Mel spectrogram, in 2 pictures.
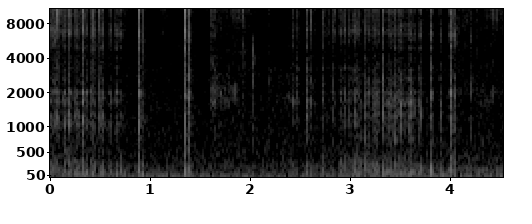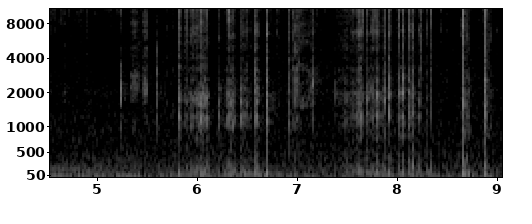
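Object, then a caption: Bar of soap cut with a blade. A solid, bright-green rectangular bar of dry soap is held in one hand and carved with a utility-knife blade. Repeated cutting strokes make crisp, bright scraping and crackling sounds, broken by sharp clicks as the blade bites. Layered flakes peel off the bar.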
